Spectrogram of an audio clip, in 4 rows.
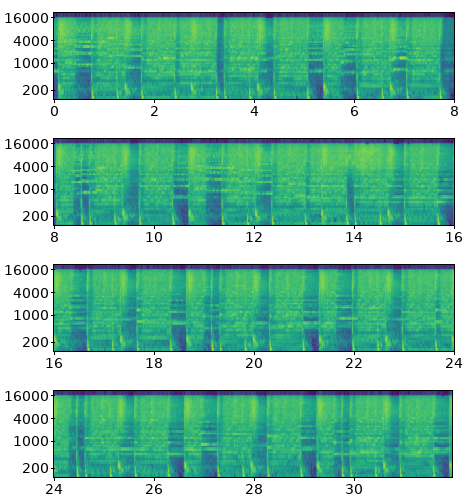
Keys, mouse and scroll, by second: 0.3 click, 1.2 click, 2.3 click, 2.3 right click, 2.8-3.9 scroll up 2, 3.9-5.5 middle drag, 7.2 alt+s, 9.4 click, 10.7-13.3 drag, 13.9-15.6 middle drag, 16.9 ctrl+i, 18.2 alt+s, 20.8 click, 21.7-23.7 drag, 24.9 click, 25.4-25.8 scroll down 1, 25.8-30.7 middle drag, 31.2-31.6 scroll up 1, 31.6 shift+middle click.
